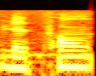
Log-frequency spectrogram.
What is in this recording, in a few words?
"bridge", French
